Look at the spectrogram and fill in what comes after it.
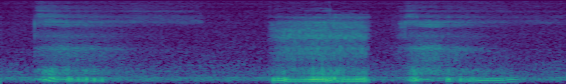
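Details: Sleeping on a couch next to the recorder and snoring loudly: three rattling, voiced snores on successive breaths with quiet pauses between them.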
